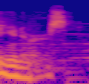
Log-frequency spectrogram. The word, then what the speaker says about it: univer.se: Head to Universe. That's univer.se, but the dot is silent.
